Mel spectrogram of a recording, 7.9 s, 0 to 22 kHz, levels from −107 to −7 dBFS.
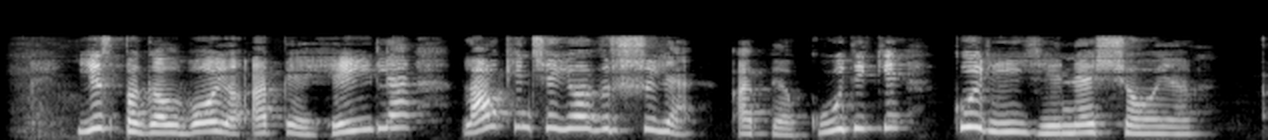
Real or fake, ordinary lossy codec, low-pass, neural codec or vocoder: fake; MP3, 96 kbps; 7.2 kHz; codec, 16 kHz, 16 kbps, FreqCodec, larger model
